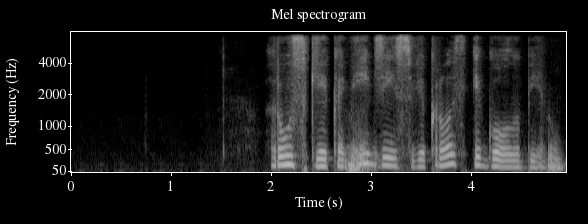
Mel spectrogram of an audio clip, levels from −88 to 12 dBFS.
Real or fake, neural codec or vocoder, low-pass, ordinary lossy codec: fake; codec, 16 kHz, 1.1 kbps, Voila-Tokenizer; 7.2 kHz; none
